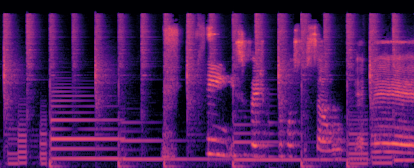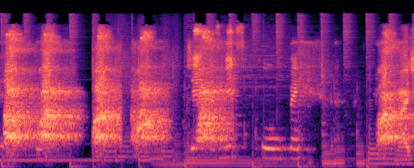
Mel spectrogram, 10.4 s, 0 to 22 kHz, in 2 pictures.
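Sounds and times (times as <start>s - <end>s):
speech: 0.1s - 1.0s, 2.6s - 10.3s
dogs barking: 5.2s - 8.2s, 9.9s - 10.3s.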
